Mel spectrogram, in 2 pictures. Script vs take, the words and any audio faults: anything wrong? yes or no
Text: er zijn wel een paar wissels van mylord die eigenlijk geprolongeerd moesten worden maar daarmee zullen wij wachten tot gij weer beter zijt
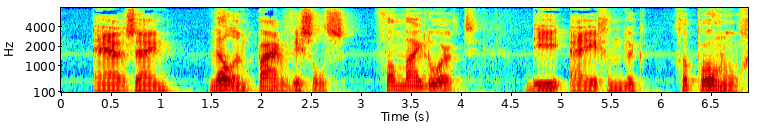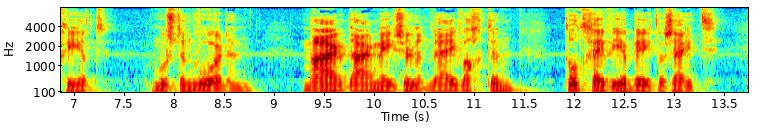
no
